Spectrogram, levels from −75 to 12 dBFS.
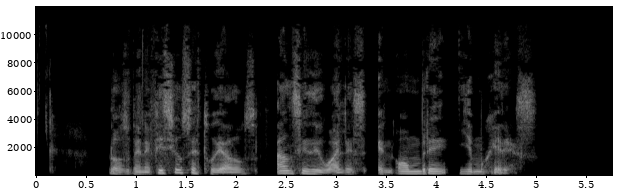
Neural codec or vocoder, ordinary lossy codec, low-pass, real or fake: vocoder, 44.1 kHz, 128 mel bands, Pupu-Vocoder; MP3, 48 kbps; 10.8 kHz; fake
